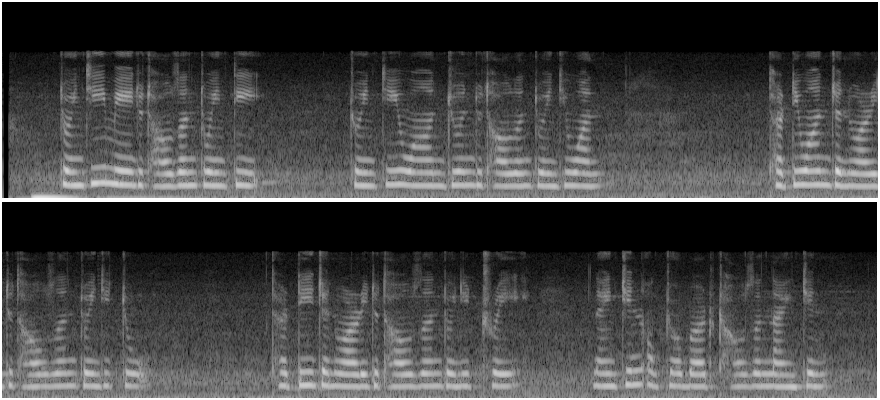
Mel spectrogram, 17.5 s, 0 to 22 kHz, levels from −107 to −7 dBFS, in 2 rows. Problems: constant background noise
